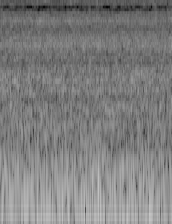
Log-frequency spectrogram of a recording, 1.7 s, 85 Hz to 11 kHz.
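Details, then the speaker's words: 2011 Citroen C3 1.4 HDi diesel after a fuel filter change and bleeding via the hand pump and the fuel pump, code P0087; first start gives a low, even rumble with no misses or rattles, a smooth idle. "Right, we'll give him a turn over. And there he goes, running nicely. So we've got a smooth idle."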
